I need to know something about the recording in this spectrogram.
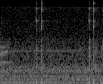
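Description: Near silence, broken by two pairs of faint, sharp clicks: one pair a little before halfway, the other near the end.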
